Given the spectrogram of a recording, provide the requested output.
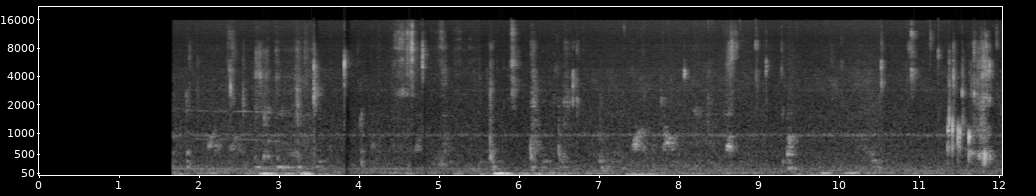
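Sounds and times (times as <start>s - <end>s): chopsticks in wet pasta: 1.8s - 6.8s.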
